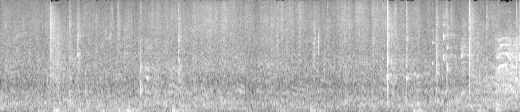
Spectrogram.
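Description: Rackets strike a shuttlecock with sharp snaps in a large echoing hall.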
